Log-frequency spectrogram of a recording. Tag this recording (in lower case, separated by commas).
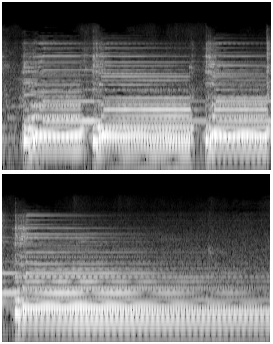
plucked string instrument, guitar, acoustic guitar, music, musical instrument, strum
